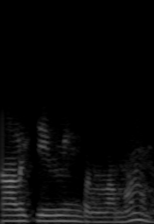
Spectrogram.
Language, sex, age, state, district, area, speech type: Tamil, female, 30-45, Tamil Nadu, Pudukkottai, urban, conversation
